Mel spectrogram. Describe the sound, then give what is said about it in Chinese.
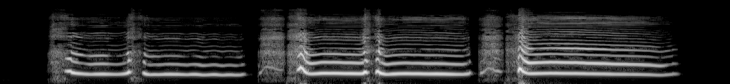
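A voice imitates a baby owl crying loudly: three long, sustained wailing sobs, each starting with a sharp catch of breath and holding a steady, slightly falling pitch, with short pauses between. “原来是一只小猫头鹰在哭呢。小猫头鹰宝宝伤心的哭着，声音变得越来越大。”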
